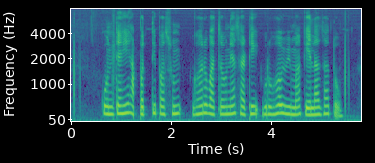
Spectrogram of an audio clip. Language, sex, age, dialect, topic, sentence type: Marathi, female, 41-45, Varhadi, banking, statement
